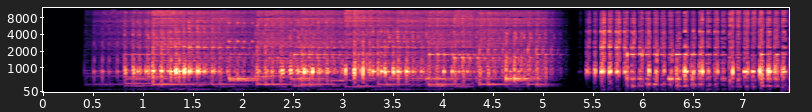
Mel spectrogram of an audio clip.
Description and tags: tinkling mbira-03
processed thumb piano
piano, processed, thumb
